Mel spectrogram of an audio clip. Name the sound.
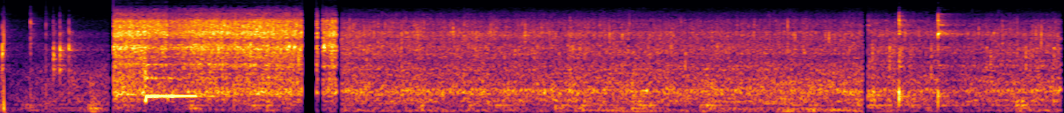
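oil frying stuffed potatoes and brinjal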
